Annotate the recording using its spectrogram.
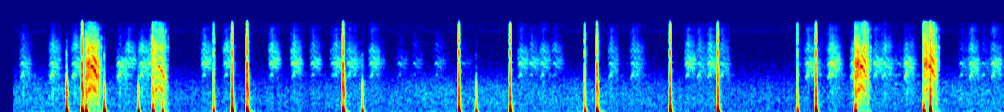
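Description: A football is kicked several times with sharp thuds.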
